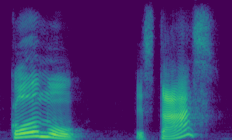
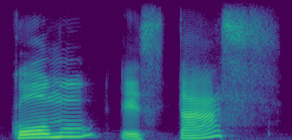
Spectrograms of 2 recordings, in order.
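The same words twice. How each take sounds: First: "¿Cómo estás?" exclaimed, slow, louder and higher; exclamation. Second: "¿Cómo estás?" drawn out very slowly, pitch higher, rising; slow, lifted "¿Cómo estás?" as a real question; questioning tune. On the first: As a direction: burst out "¿Cómo estás?" as a glad greeting. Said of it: "hacer una exclamación". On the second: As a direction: ask "¿Cómo estás?" slowly with a clear rise. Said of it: "Es una pregunta". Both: Shown as a demonstration.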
